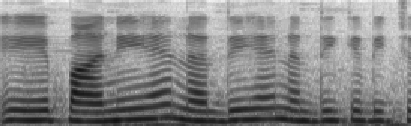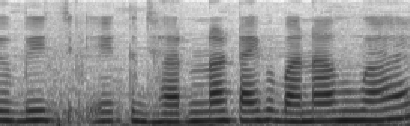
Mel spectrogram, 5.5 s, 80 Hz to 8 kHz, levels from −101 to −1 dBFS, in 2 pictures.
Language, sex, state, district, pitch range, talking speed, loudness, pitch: Hindi, female, Bihar, Patna, 210-230 Hz, 155 wpm, -16 LUFS, 220 Hz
